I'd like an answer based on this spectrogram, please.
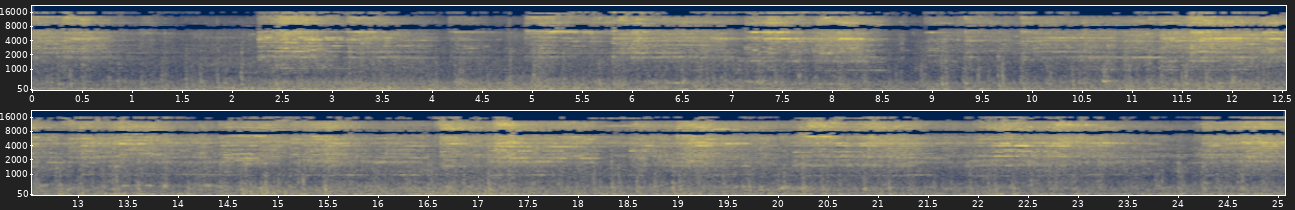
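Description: Freight train of tank cars rolling past close by: a steady low rumble of steel wheels on rail with clattering over the joints, and intermittent high-pitched wheel squeal.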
